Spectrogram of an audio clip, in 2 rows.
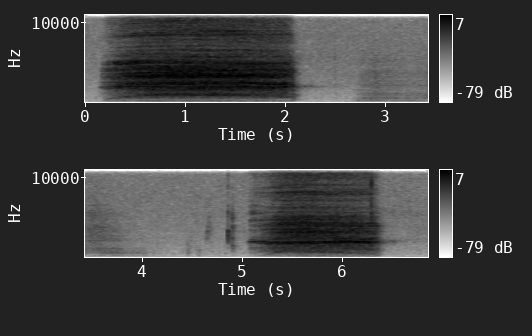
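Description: Two long, loud airy draws on a SMOK TFV12 Cloud Beast King sub-ohm tank at 180 watts with the airflow mostly open, each a strong hiss lasting about two seconds, separated by a quieter pause with a faint exhale.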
